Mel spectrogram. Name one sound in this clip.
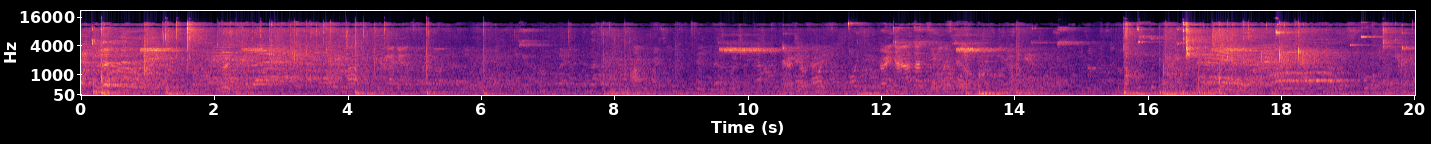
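Volleyballs thump as players hit them in a large echoing gym.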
